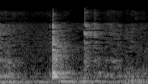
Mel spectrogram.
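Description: Soybean chunks tossed in oil in a pan: two close metal scrapes of a spoon against the pan over a faint steady background, with no talking.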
